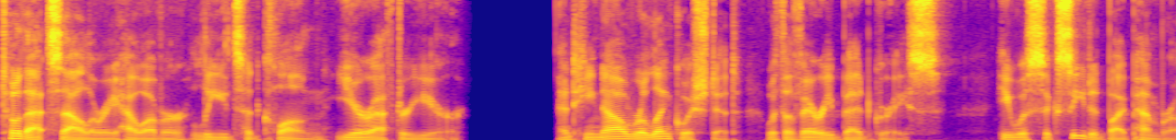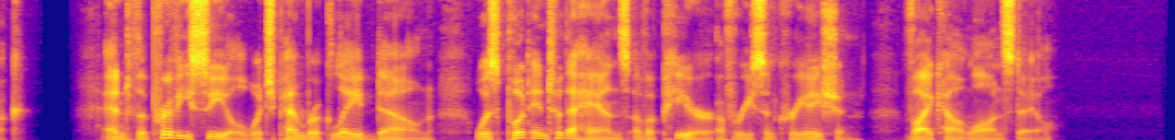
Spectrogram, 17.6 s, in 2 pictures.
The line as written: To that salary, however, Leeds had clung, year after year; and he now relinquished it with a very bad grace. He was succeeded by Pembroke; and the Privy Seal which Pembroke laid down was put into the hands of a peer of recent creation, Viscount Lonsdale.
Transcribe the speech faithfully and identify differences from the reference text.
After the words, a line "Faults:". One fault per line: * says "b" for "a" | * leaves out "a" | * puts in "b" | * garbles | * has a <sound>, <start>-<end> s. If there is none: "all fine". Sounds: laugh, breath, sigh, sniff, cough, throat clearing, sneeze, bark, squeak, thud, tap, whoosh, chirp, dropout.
To that salary, however, Leeds had clung, year after year; and he now relinquished it with a very bed grace. He was succeeded by Pembroke; and the Privy Seal which Pembroke laid down was put into the hands of a peer of recent creation, Viscount Lonsdale.
Faults:
* says "bed" for "bad"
